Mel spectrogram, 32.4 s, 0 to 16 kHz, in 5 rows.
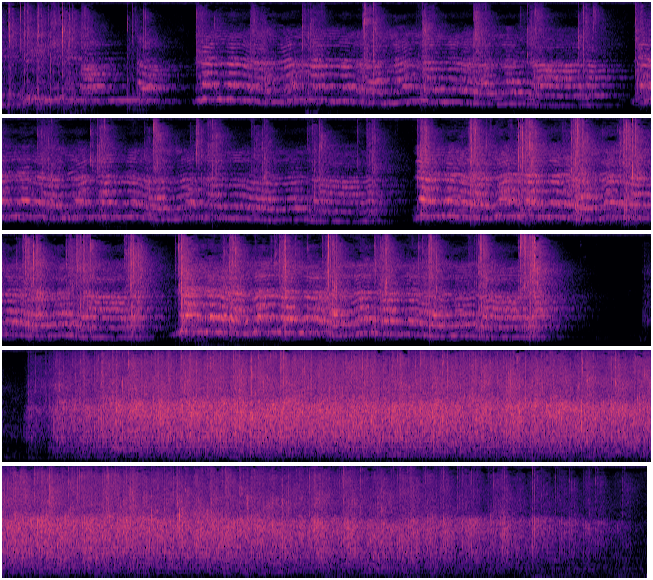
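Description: Children's choir singing a song together while clapping their hands in time, in phrases with short breaks; the song ends about 19 seconds in and audience applause follows.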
